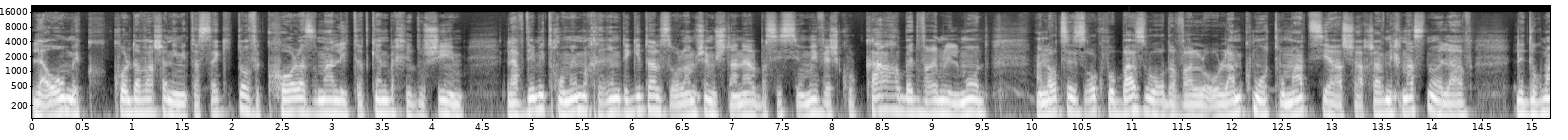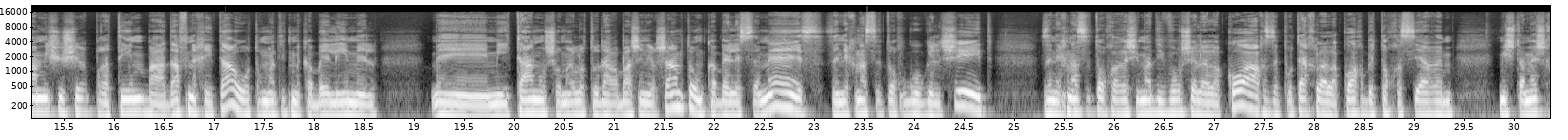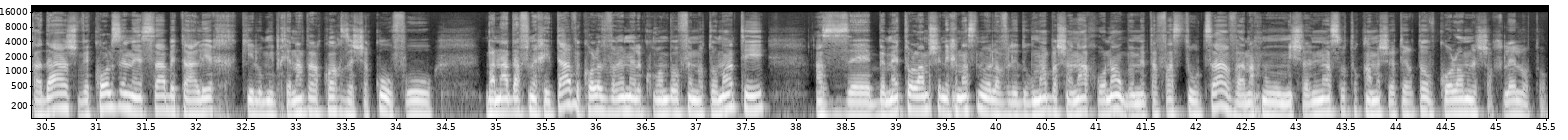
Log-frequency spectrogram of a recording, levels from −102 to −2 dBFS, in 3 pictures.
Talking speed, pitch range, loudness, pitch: 155 wpm, 115-140 Hz, -13 LUFS, 125 Hz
